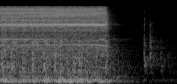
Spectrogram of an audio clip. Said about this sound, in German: Genau, also wir müssen das jetzt hier einfach aufschrauben. Das ist total spannend. Ah. Ganz normale Bohrmaschine, womit man auch schön regalfest macht. Genau.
